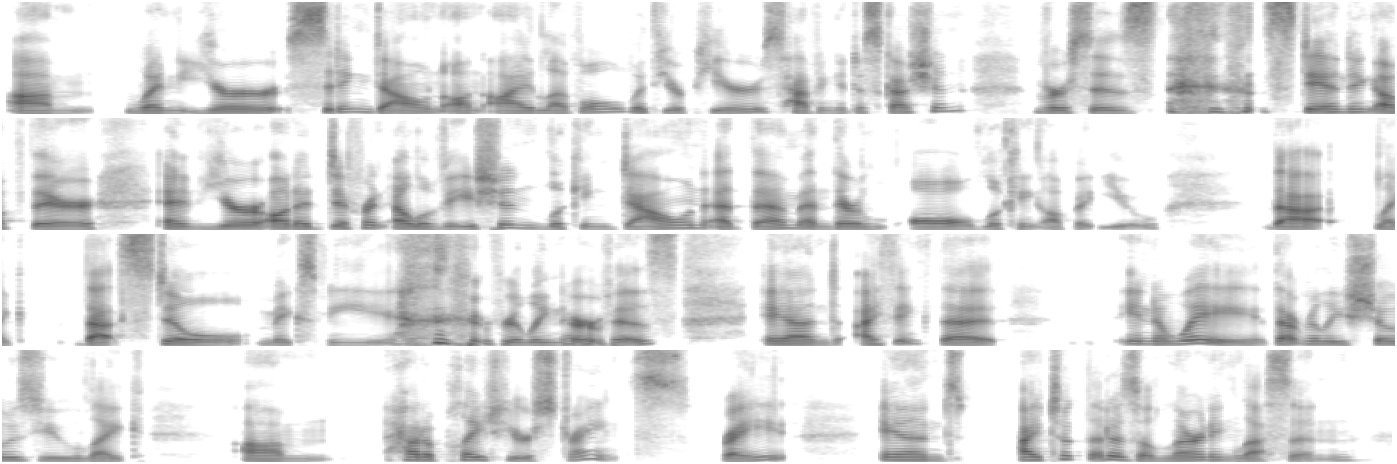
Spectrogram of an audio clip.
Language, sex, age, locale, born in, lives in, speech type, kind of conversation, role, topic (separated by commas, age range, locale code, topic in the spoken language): English, female, 25-29, en-US, United States, Canada, conversation, unstructured, none, What class project will you never forget, and what made it so meaningful for you?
